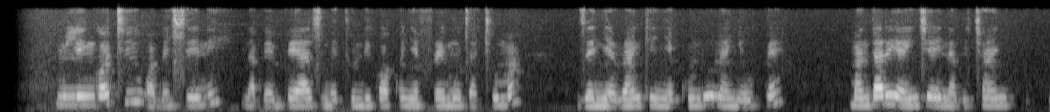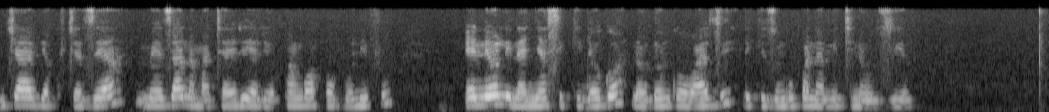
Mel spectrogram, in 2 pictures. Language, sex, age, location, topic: Swahili, female, 25-35, Kisumu, education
